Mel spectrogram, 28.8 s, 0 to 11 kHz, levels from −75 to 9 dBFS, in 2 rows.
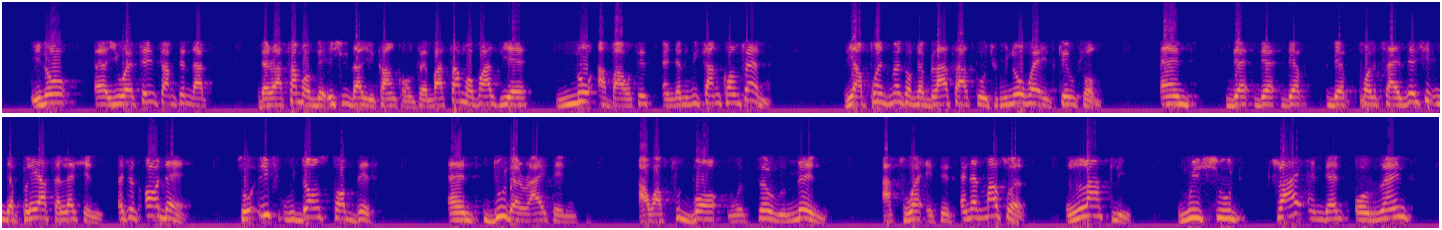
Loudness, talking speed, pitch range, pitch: -22 LUFS, 185 wpm, 160-200 Hz, 180 Hz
